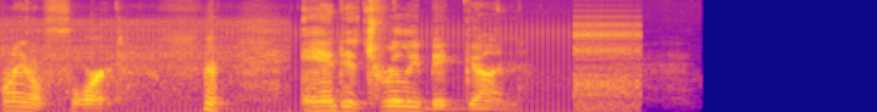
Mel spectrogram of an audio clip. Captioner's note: chuckles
